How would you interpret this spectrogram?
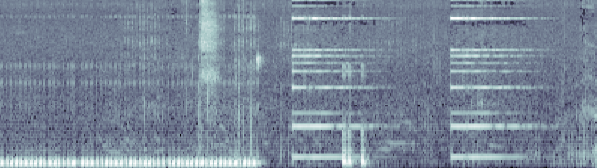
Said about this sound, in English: That sounds like you're purring.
